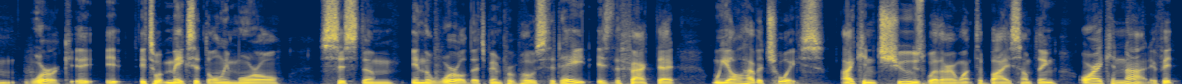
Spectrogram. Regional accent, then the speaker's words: Oakland, California, United States; People don't realize that when I grew up in Oakland, it was a common occurrence to get shot out when I walked down the streets.

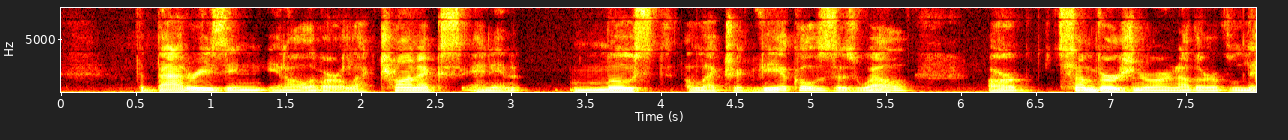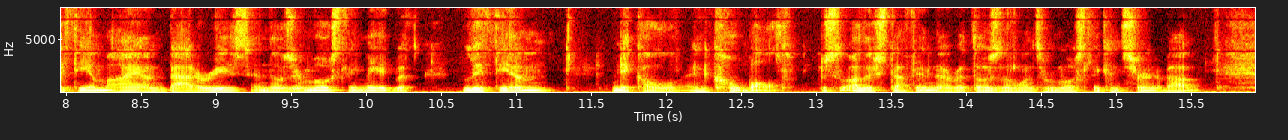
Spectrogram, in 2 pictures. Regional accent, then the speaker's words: Vancouver, British Columbia, Canada; A few years ago, we moved back to my hometown, Vancouver, Canada.

